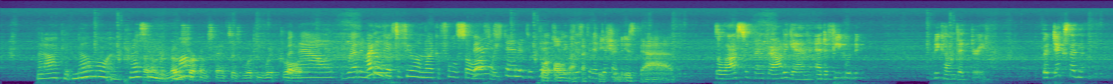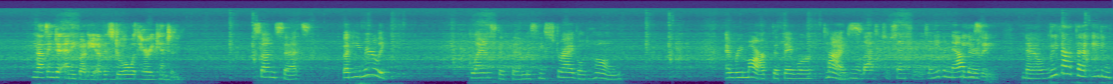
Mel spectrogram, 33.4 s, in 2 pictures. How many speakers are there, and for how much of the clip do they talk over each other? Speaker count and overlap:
7, about 14%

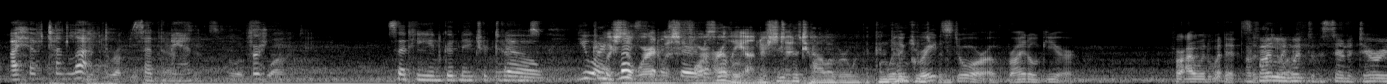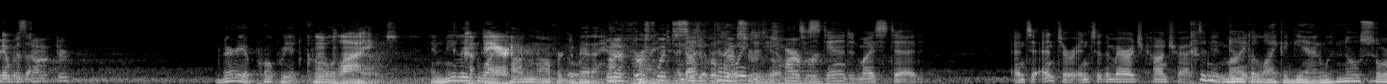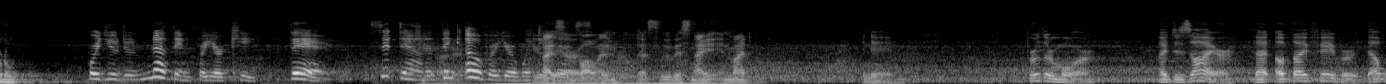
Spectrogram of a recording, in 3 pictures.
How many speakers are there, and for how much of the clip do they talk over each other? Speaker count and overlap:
9, about 38%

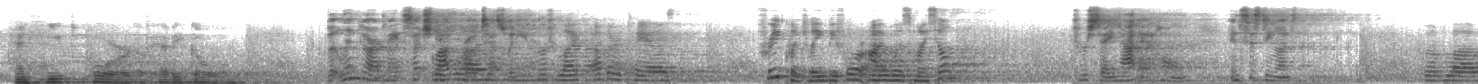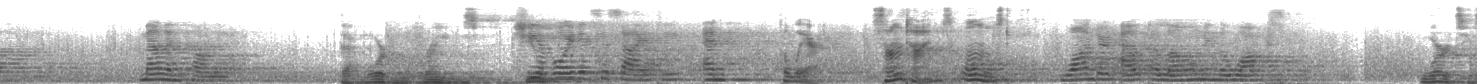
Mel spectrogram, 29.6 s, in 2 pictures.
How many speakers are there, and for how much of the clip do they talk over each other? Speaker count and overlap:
4, about 6%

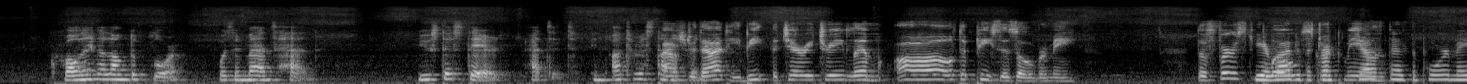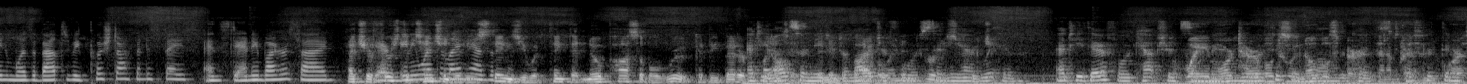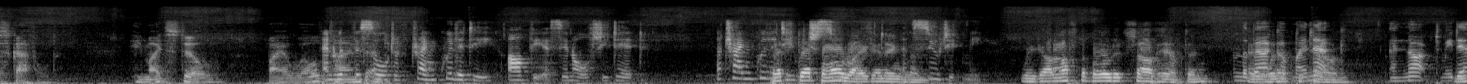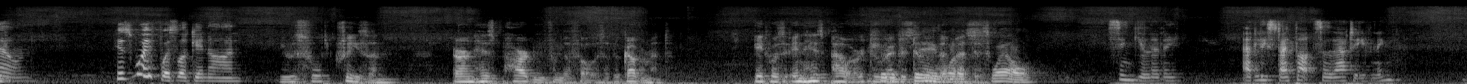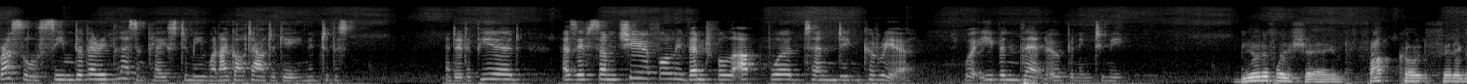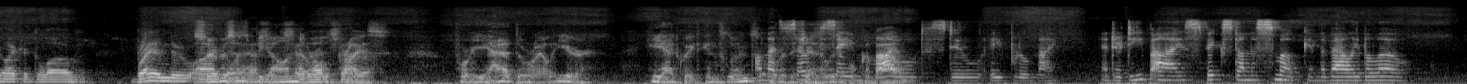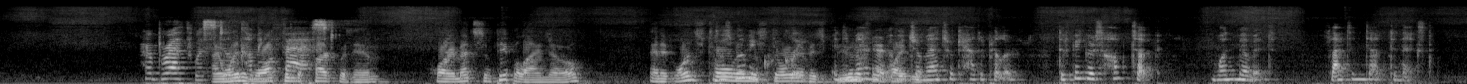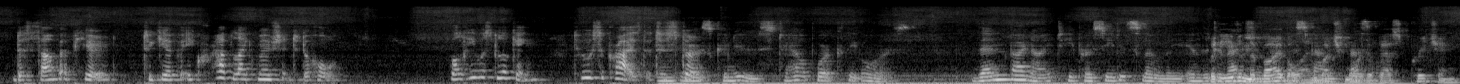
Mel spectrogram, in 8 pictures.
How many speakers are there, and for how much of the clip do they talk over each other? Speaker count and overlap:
8, about 22%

